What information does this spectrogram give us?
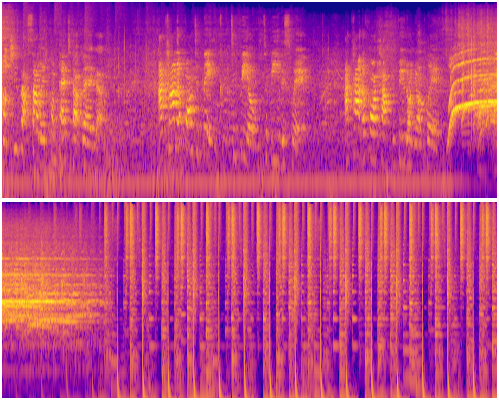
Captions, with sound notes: How much is that salad compared to that burger? I can't afford to think, to feel, to be this way. I can't afford half the food on your plate. *Cheering*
